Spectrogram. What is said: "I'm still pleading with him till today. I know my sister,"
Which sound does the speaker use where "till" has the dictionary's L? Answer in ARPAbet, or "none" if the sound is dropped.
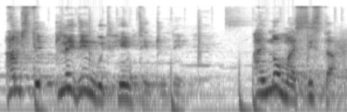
N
